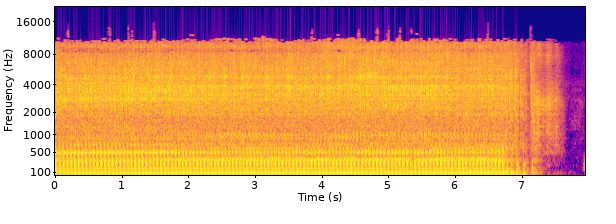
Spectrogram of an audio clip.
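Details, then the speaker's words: Suzuki LTZ400 single-cylinder after a valve clearance adjustment, choked and just started: fast, steady idle with a constant light clatter each beat, valvetrain still noisy; owner thinks it may need warming up. "rather noisy ain't it i think that's still sort of noisy you guys"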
